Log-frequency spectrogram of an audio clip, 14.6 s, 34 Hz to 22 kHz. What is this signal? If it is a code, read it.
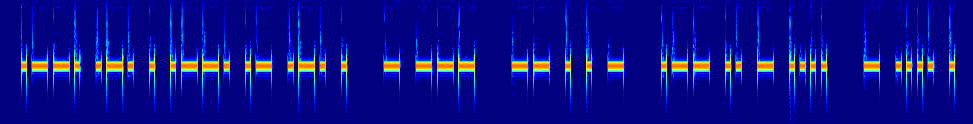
Morse code, heard as a keyed tone, about 15 wpm, 700 Hz. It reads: PREPARE TO MEET WITH THE
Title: Sentences from Top 1000 Words - Review Part 6 - 15wpm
